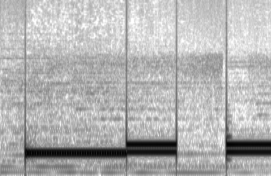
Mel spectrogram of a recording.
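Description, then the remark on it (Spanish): A redialed phone call to a woman rings out unanswered with steady electronic tones: a long single tone, then two-tone pulses separated by short gaps, loud, with no one answering or speaking. “a ver, márcale de nuevo, a ver si nos contesta, a ver, márcale.”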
